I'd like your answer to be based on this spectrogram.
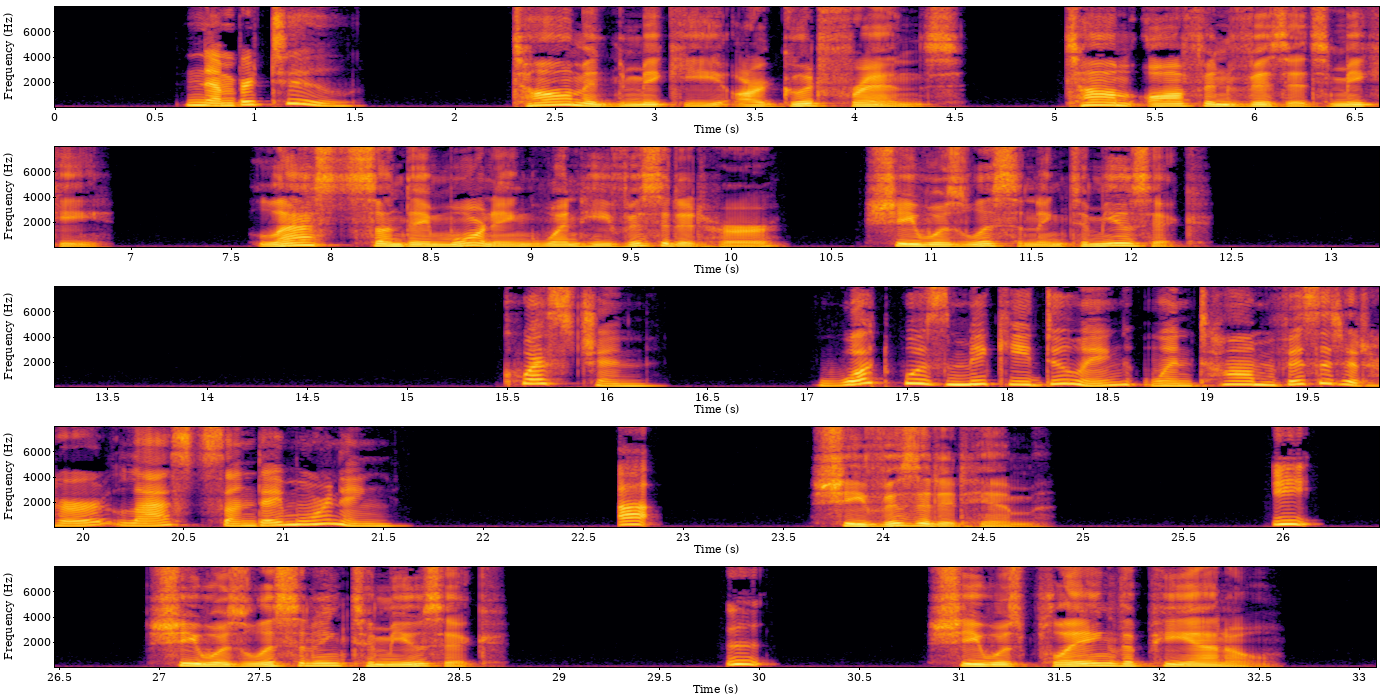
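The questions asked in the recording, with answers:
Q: What was Mickey doing when Tom visited her last Sunday morning?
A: B: She was listening to music.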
